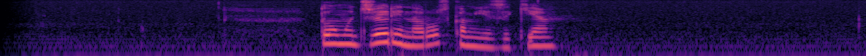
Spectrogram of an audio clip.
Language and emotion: Russian, neutral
